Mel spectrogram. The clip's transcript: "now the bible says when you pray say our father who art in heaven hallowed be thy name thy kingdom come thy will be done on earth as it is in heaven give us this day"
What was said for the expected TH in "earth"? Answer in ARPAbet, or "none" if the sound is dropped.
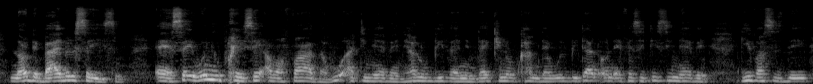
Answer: F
